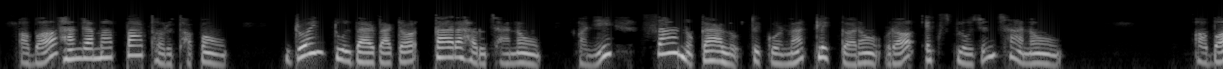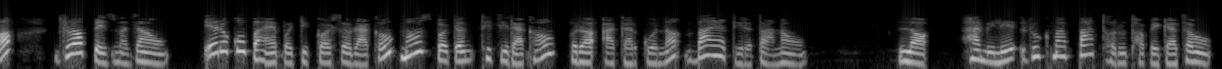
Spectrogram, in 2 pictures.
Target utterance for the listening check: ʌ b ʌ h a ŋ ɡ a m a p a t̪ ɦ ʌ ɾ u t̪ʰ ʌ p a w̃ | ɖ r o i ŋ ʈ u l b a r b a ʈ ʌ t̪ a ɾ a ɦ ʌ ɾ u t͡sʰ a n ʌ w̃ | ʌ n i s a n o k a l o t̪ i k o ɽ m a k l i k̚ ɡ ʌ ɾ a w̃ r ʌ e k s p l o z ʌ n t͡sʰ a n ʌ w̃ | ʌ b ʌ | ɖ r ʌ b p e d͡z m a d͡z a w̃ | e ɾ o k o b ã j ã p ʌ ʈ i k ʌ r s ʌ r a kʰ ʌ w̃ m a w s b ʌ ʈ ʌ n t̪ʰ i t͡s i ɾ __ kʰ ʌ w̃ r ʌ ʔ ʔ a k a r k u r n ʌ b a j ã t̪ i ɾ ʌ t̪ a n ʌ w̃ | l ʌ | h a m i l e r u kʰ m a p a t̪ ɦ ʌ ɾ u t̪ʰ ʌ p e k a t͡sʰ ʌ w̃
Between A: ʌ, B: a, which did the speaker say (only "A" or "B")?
B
